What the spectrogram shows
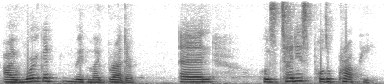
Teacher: I use rising intonation to connect ideas like in I work it with my brother and who studies photography.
